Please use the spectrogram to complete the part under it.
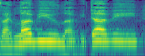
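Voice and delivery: mocking sappy poem. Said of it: "I don't want the poem that says".

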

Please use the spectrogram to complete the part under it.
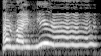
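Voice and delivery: high, loud, slow plea; mock whiny bride calling out. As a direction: wail after him to come back. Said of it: "You're like".

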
